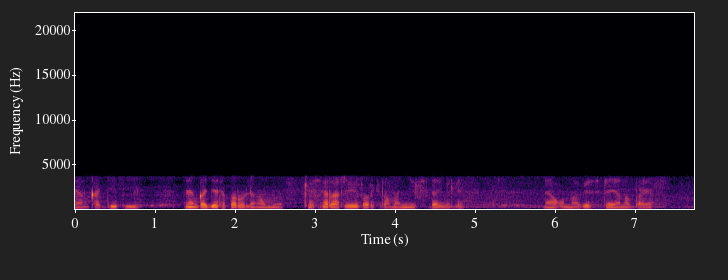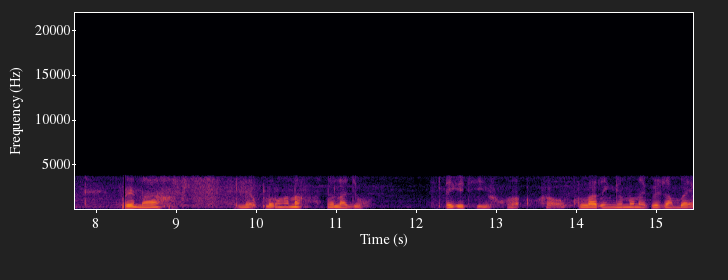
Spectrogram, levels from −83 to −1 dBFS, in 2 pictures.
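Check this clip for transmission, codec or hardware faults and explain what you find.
One transmission fault is audible: a single dropout where packet loss was filled with silence. From 8.34 to 8.36 s the speech stops dead for about 20 ms, which fits two consecutive 10 ms packets failing to arrive. The receiver played digital silence in their place and made no attempt at concealment, so the waveform is cut abruptly on both sides. The narrow telephone band of the G.711 line, roughly 250 Hz to 3.6 kHz, can be heard throughout.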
